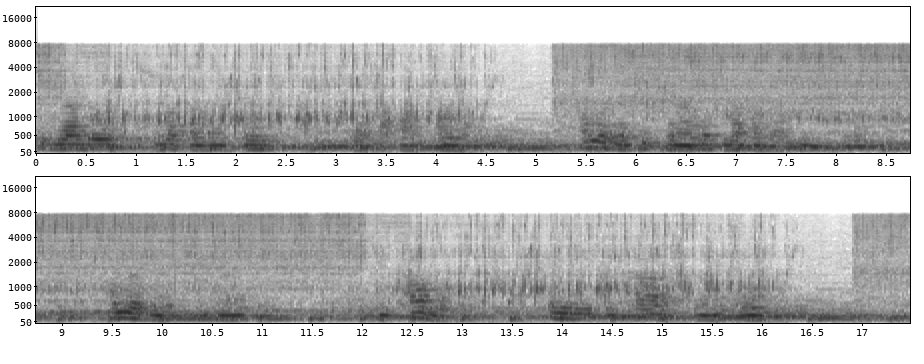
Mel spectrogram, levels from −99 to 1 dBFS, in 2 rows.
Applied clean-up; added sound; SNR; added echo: none; Trickle, dribble / Water tap, faucet / Music; 2 dB; reverberation time 0.6 s.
